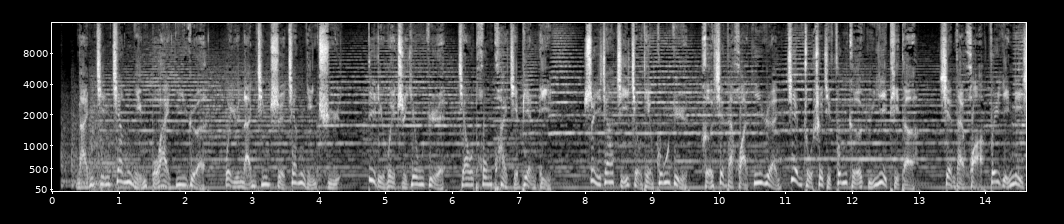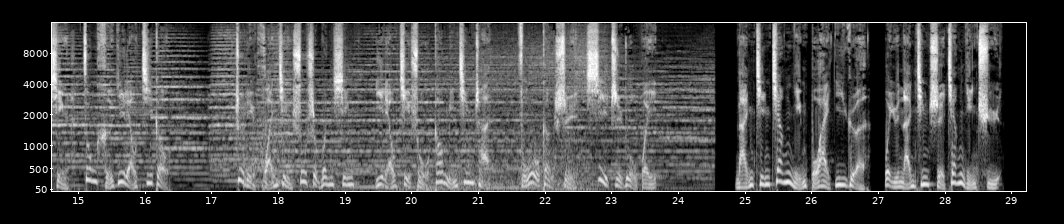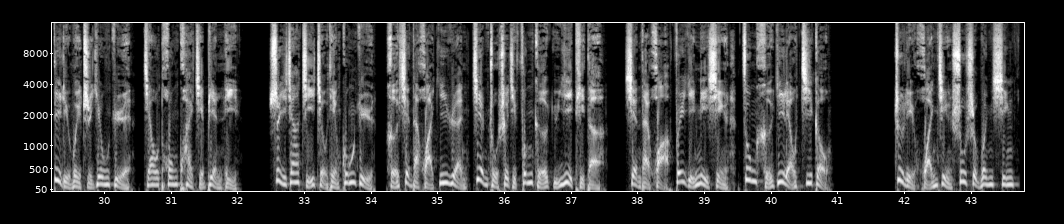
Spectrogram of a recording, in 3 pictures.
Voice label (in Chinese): 男 医院专题 医院宣传; 博爱医院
